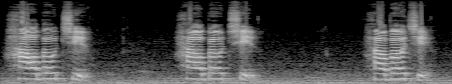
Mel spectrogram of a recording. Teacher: É interessante reparar aqui na maneira como se pronuncia esse how about you, linkando todas as palavrinhas umas nas outras, como se fosse uma coisa só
